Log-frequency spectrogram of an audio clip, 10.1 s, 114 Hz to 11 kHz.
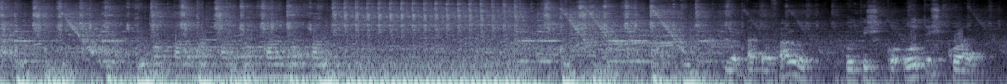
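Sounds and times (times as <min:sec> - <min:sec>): funk music with heavy bass: 0:00.0 - 0:10.0.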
